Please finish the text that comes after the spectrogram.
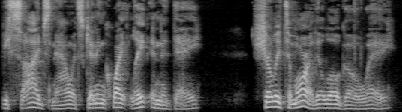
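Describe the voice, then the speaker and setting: A man voicing a kind, patient big male moose in a storybook, gentle and accommodating. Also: fairly low pitch, normal speed, husky.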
